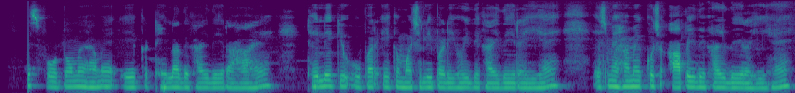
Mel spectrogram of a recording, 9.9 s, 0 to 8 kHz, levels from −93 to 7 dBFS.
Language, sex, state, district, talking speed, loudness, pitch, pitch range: Hindi, male, Jharkhand, Jamtara, 175 wpm, -33 LUFS, 125 Hz, 115-140 Hz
